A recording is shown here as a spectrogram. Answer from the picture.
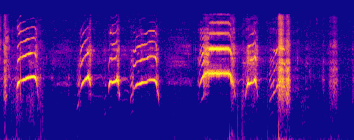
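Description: A young child's high-pitched squealing laughter: a run of short shrieks, with one held longer about halfway through.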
